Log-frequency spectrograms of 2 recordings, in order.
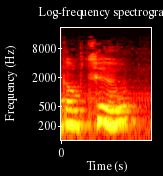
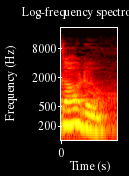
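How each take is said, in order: First: The word 'to' has a clear, full T sound. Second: The word 'to' is softened to a D-like sound. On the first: "He didn't say go to" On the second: "he said go to"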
